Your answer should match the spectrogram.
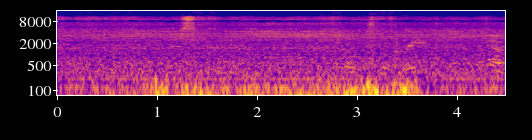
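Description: Wind buffeting the microphone as an uneven low rumble that swells in the second half, with two faint taps, one about a second in and one near three seconds.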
